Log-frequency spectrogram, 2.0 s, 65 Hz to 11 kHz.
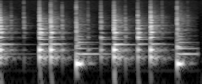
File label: BONGO 119, PERCUS LOOPS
